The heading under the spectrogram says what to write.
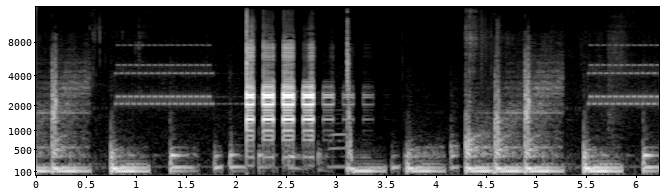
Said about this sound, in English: But at least the phone lines are already started ringing, so.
